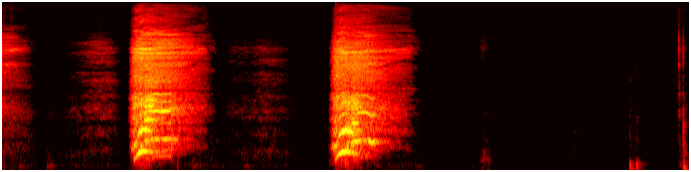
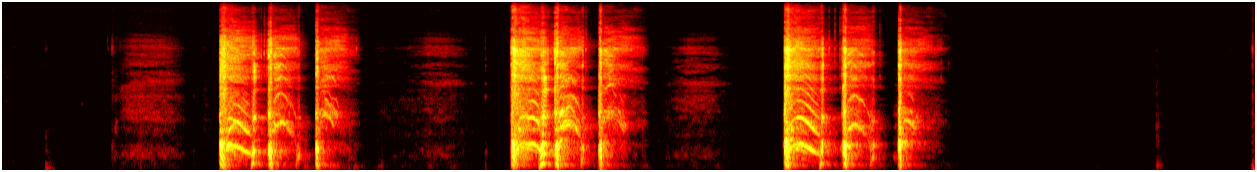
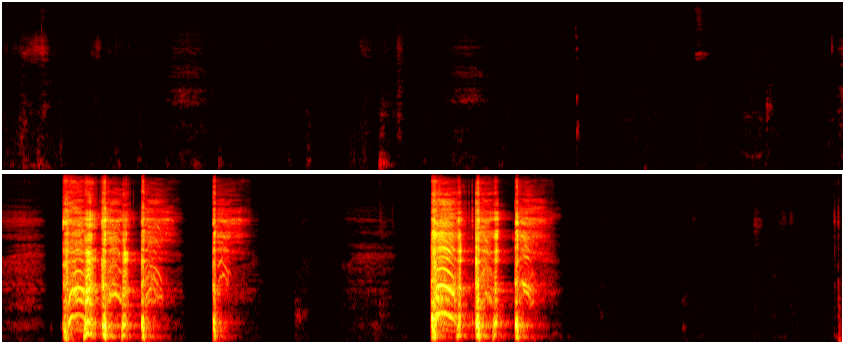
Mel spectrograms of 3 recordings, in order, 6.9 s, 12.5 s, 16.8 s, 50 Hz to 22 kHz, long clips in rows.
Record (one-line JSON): {"exhalation_length": "6.9 s", "exhalation_amplitude": 6013, "exhalation_signal_mean_std_ratio": 0.3, "three_cough_length": "12.5 s", "three_cough_amplitude": 24678, "three_cough_signal_mean_std_ratio": 0.28, "cough_length": "16.8 s", "cough_amplitude": 14949, "cough_signal_mean_std_ratio": 0.21, "survey_phase": "beta (2021-08-13 to 2022-03-07)", "age": "65+", "gender": "Male", "wearing_mask": "No", "symptom_shortness_of_breath": true, "symptom_fatigue": true, "smoker_status": "Never smoked", "respiratory_condition_asthma": false, "respiratory_condition_other": false, "recruitment_source": "Test and Trace", "submission_delay": "1 day", "covid_test_result": "Negative", "covid_test_method": "LFT"}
